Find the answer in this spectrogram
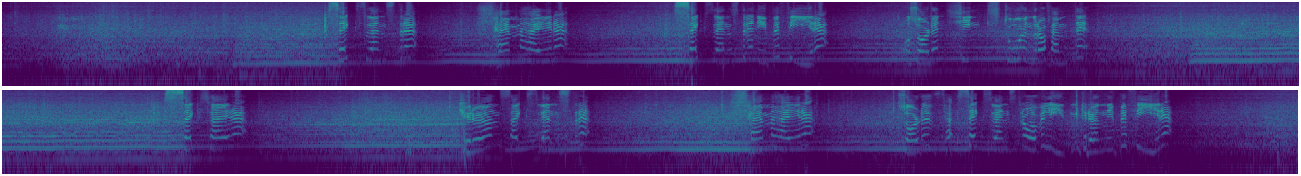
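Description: Rally car engine heard from inside the cabin, pulling hard with its pitch slowly climbing through each gear. About every two to four seconds the note breaks off at a lift or gear change into a short fluttering crackle, then picks up again.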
